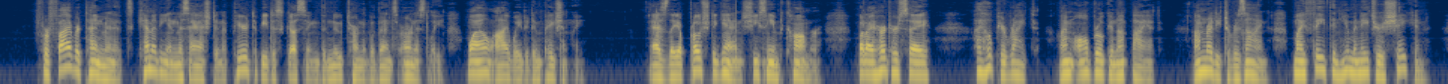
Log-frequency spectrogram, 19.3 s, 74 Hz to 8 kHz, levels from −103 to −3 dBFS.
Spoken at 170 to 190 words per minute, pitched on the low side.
Yes: average, 175 wpm; low, 120 Hz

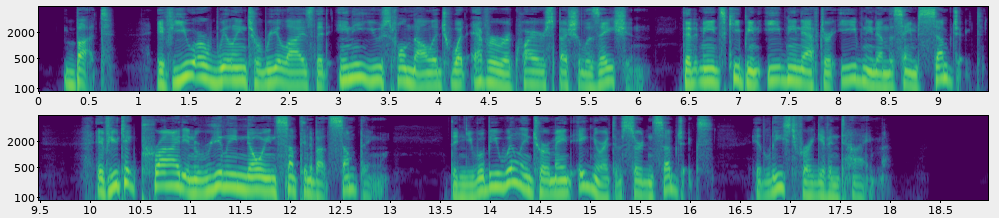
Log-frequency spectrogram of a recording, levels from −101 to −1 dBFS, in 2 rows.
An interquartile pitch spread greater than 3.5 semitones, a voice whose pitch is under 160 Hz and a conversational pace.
Yes: average, 5.0 semitones; low, 135 Hz; average, 165 wpm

